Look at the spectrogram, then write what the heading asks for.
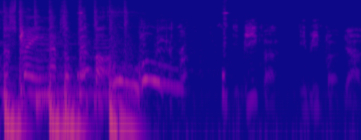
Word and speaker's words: Ibiza: Ibiza. Yeah, it's pronounced Ibiza, actually.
